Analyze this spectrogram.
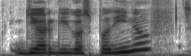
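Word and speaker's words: Георги Господинов: Ayúdanos a pronunciar los autores. A ver, Georgi Gospodinov, Zdrafka Eftimova y Vera Mutavchieva. Ahora sí, ahora sí. Perfecto.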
